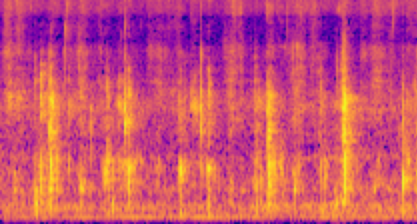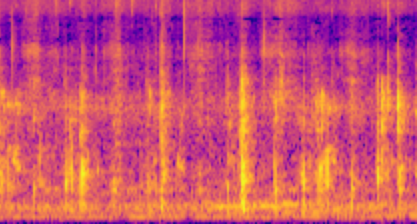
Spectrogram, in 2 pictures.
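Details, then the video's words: Indoors, a Golden Retriever laps at an Orapup tongue cleaning brush, giving soft slurping clicks and tongue smacks in uneven bursts, with a few sharper wet pops. "Golden Retriever Licking Orapup Tongue Cleaning Brush"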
